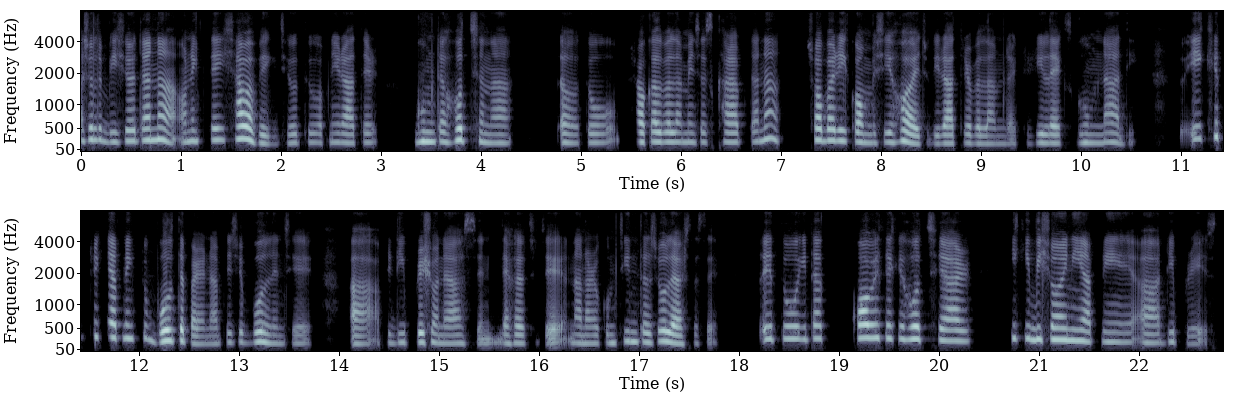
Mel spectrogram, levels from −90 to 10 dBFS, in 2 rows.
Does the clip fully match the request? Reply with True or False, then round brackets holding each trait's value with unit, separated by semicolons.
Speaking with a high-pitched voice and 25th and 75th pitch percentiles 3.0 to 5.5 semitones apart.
True (205 Hz; 4.5 semitones)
